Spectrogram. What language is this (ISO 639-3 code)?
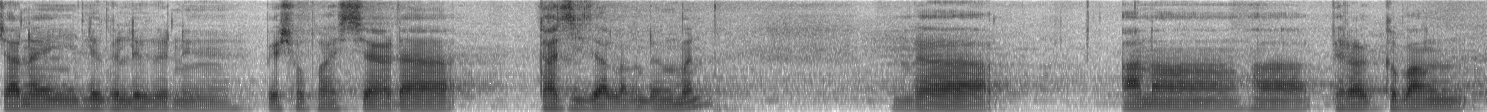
brx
